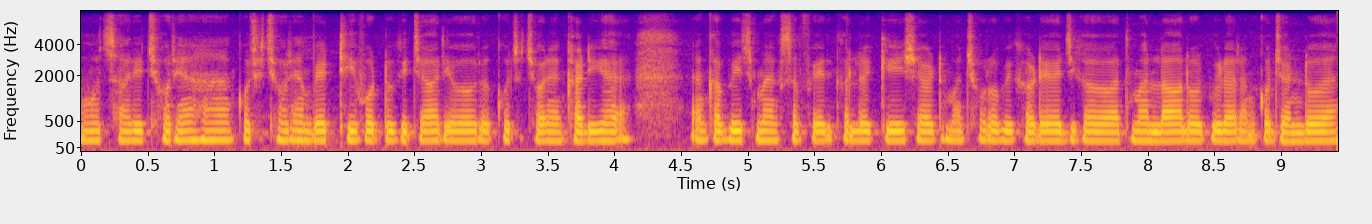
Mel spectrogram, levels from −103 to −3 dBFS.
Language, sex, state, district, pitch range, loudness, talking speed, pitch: Rajasthani, male, Rajasthan, Churu, 150-155 Hz, -16 LUFS, 250 wpm, 150 Hz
